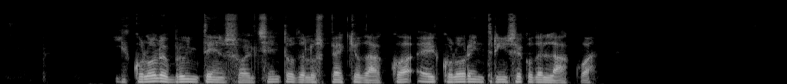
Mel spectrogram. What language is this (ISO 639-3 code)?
ita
